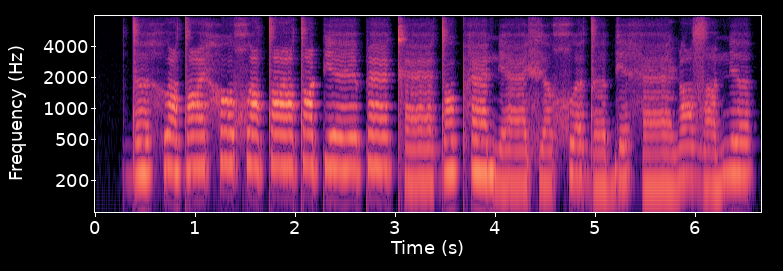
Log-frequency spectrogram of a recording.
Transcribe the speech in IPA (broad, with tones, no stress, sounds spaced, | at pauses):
d ɜ˨ h ʊ˦˨ dˤ æ˦ h ɔ˦ χʷ æ˦ tˤ ɛː˦ tˤ ʌ˦ pʲ ɛː˦ p æː˦ kʰ æː˨ d ɒ˦ pʰ æ˦ mʲ æː˨ fʲ ɒ˨ χʷ ɜ˦ d ɜ˨ bʲ ɛ˦ h æː˨ ɳ ɒ˦ zˤ ɛ˨ mʲ ɜ˦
